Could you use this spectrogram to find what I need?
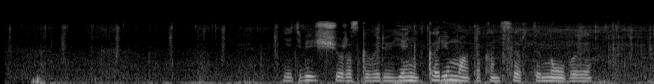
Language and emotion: Russian, angry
